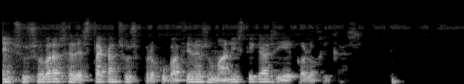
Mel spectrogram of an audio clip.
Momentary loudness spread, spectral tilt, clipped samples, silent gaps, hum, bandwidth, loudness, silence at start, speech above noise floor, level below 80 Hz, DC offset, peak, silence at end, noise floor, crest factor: 20 LU; -7.5 dB/octave; under 0.1%; none; none; 8 kHz; -20 LUFS; 0 s; 39 dB; -56 dBFS; under 0.1%; -2 dBFS; 0.65 s; -58 dBFS; 18 dB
